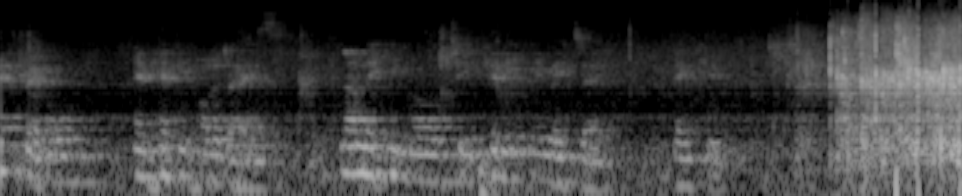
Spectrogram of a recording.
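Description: A middle-aged woman speaks calmly through a microphone in a large hall.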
